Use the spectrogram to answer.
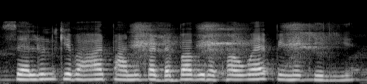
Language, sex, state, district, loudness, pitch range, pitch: Hindi, female, Jharkhand, Deoghar, -15 LUFS, 215-230 Hz, 225 Hz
